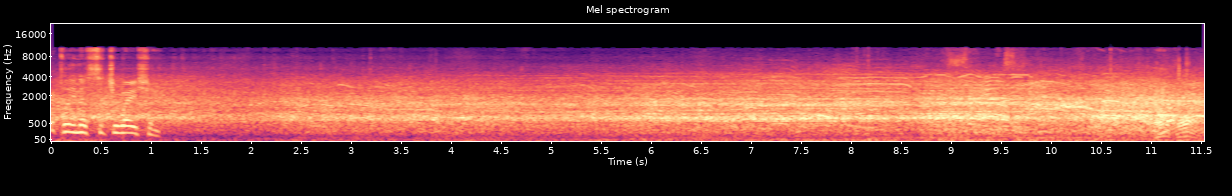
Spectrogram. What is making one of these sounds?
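A stadium crowd roars, growing louder.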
